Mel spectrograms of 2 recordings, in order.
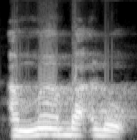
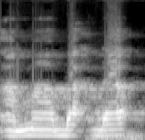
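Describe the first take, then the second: First: The last word ends with a 'u' vowel. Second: The last word ends with an 'a' vowel. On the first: The speaker calls it right. "di didomahkan tuh" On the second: The speaker calls it wrong. "Enggak ada yang amma ba'da"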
